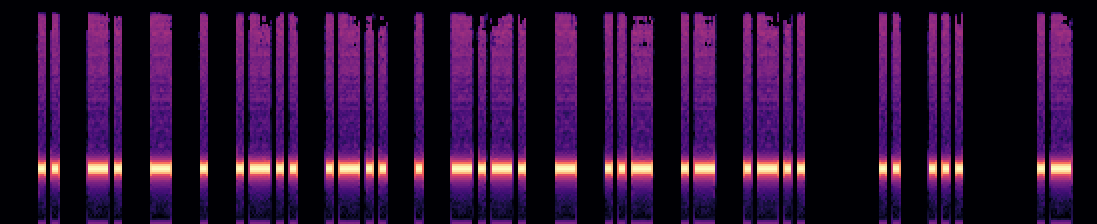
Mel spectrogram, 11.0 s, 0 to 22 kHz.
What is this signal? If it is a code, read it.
Morse code, heard as a keyed tone, about 18 wpm, spaced as for 15 wpm, 1000 Hz. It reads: INTELLECTUAL IS A
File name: qotdfiles / 15wpm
